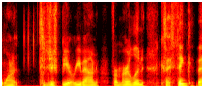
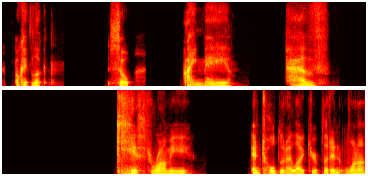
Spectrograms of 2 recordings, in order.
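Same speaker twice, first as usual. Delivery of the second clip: in-character whisper, lower; 5 semitones lower than usual. Voicing Gale, leaning in close to whisper in someone's ear: whispering in character. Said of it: "like, whisper in his ear".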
